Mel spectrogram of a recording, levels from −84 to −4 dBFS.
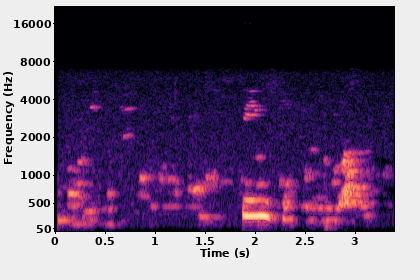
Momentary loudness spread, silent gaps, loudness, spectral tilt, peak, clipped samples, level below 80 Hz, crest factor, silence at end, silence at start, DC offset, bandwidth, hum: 21 LU; none; -21 LUFS; -7 dB/octave; -6 dBFS; under 0.1%; -68 dBFS; 16 dB; 0.2 s; 0.05 s; under 0.1%; 6.6 kHz; none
